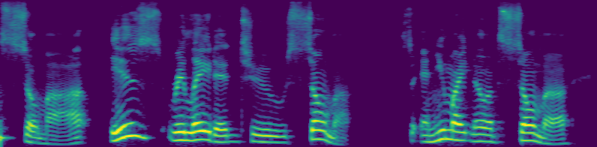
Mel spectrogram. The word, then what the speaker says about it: Soma: But that's Soma, S-O-M-A, but a short A. Our nun, her name is Soma, with a long A at the end.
